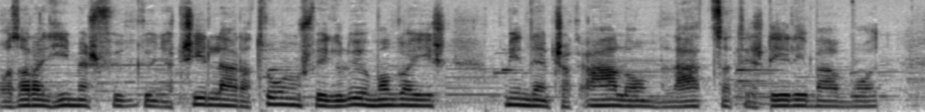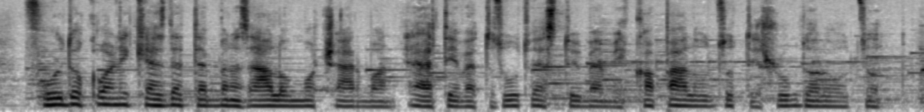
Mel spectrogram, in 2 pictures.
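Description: Male storyteller reading over music. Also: medium pitch. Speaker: audiobook narrator. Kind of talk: scripted story narration.

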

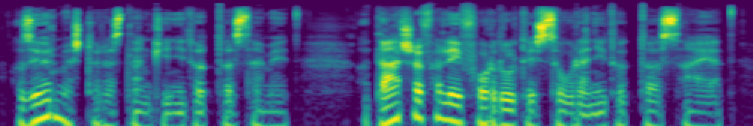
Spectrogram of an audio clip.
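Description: A man narrating an audiobook in a measured, deadpan storytelling manner. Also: on the low side, breathy edge, no room sound, studio quality. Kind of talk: scripted narration.

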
